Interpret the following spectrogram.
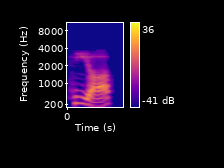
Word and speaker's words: Cheops: And that the story is actually related to King Cheops, which is known as, well, King Khufu, but it's spelled, you say it Cheops, Khufu, as an event which happened in the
